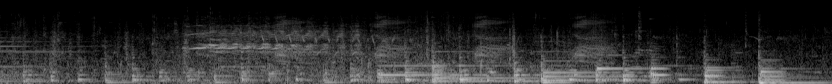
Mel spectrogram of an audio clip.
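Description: A donkey brays loudly in harsh, repeated calls while hooves clip-clop at a steady trotting rhythm throughout.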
